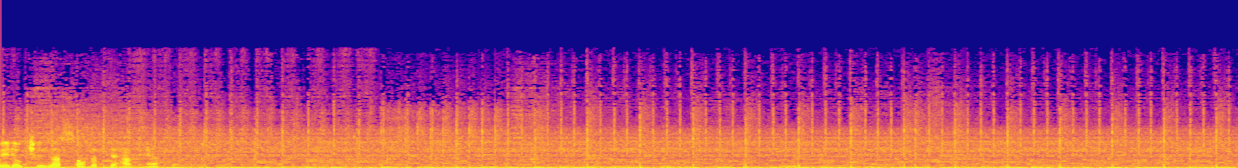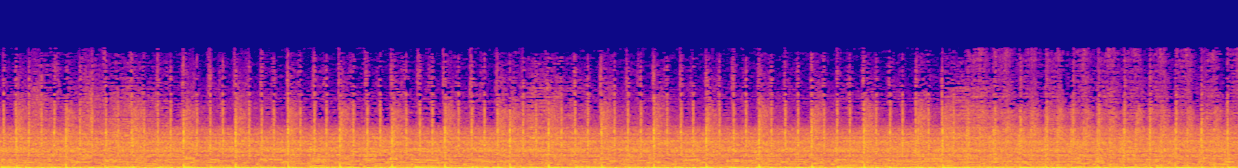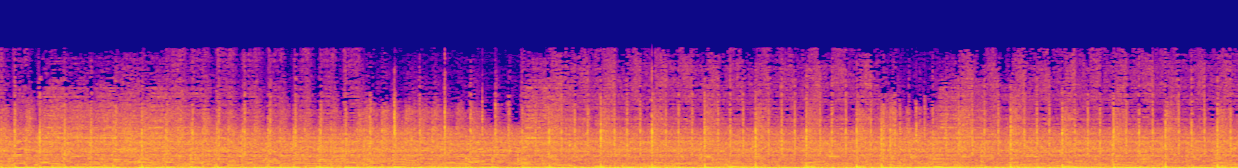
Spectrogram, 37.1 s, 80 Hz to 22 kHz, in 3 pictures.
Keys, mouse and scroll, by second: 3.5-5.0 drag, 5.1-6.7 drag, 6.8-7.8 drag, 8.3 click, 11.7-14.7 drag, 15.2-16.5 drag, 17.3 click, 24.1-26.4 drag, 26.5 click, 27.9 click, 31.0-33.0 drag, 33.6-34.9 drag, 35.3 click.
